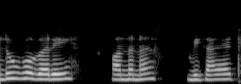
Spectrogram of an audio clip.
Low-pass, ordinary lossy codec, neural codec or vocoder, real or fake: 5.4 kHz; none; codec, 16 kHz, 4.8 kbps, FACodec; fake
